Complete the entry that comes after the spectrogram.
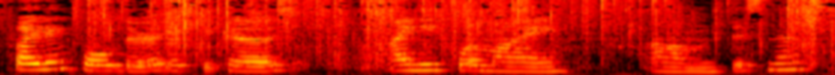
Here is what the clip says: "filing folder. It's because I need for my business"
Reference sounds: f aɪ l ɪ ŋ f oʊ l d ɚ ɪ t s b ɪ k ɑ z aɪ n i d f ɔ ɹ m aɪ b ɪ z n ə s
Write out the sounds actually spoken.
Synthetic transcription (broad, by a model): f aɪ l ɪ ŋ f oʊ l d ɚ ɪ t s b ɪ k ɑ z aɪ n i d f ɔ ɹ m aɪ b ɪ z n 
